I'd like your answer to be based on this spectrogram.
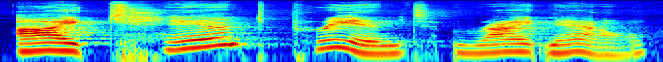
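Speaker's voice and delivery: very slow, clear teacher model; slow repeat-after-me drill; slow model sentences. Shown as a demonstration. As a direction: say each sentence slowly for students to repeat. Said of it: "Repeat after me".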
